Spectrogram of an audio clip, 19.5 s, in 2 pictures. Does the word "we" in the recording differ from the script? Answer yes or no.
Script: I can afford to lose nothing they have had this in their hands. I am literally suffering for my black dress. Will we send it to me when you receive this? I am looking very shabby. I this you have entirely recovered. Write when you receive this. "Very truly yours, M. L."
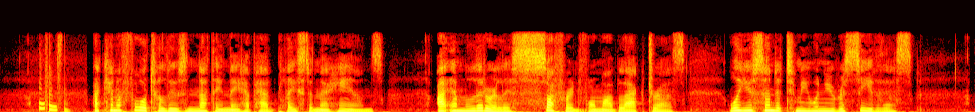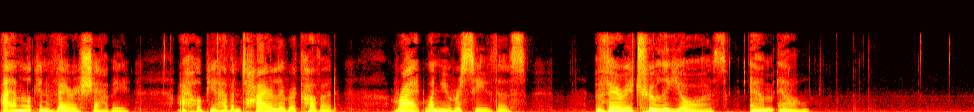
yes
